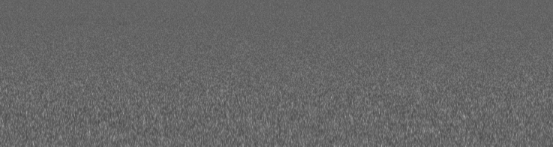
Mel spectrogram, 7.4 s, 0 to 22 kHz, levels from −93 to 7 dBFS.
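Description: Samples written as 32-bit integers are being read back as packed 24-bit integers for the whole clip, a wrong sample width that splices mismatched bytes together. The result is loud noise with the original sound buried underneath, running at 0.75 times speed and lowered in pitch.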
